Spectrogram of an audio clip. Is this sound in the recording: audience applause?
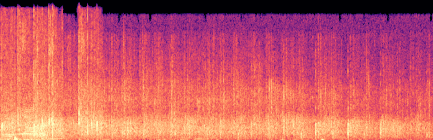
yes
